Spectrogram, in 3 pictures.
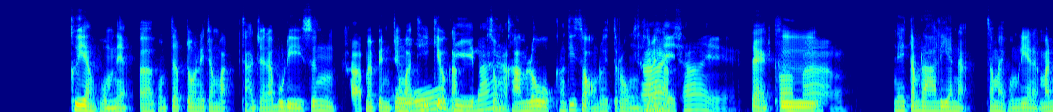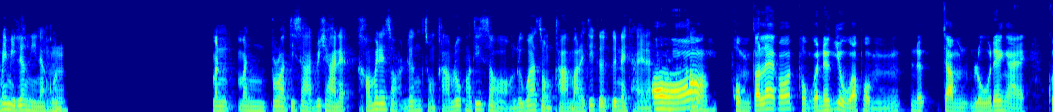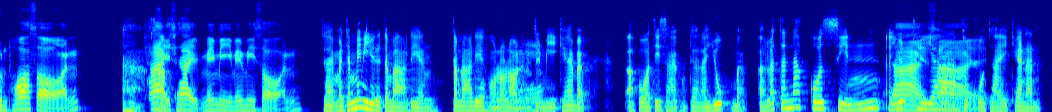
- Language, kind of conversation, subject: Thai, unstructured, เราควรให้ความสำคัญกับการเรียนประวัติศาสตร์ในโรงเรียนไหม?
- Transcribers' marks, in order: "มาก" said as "ม่าง"; stressed: "อ๋อ"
